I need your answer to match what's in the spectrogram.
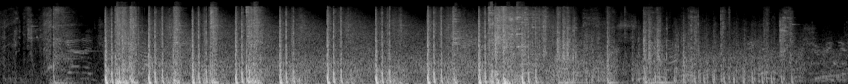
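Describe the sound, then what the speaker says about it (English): Rapid bursts of automatic gunfire from a battle royale shooter game crackle loudly and nearly continuously, with dense overlapping shots and brief pauses throughout. "They're shooting at me."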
